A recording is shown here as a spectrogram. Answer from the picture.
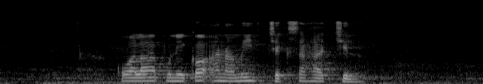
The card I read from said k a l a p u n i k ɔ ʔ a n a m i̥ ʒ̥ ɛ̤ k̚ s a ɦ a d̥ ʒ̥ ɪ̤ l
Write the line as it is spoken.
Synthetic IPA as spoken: k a l a p u n i k ɔ ʔ a n a m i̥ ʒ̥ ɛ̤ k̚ s a ɦ a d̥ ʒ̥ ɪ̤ l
